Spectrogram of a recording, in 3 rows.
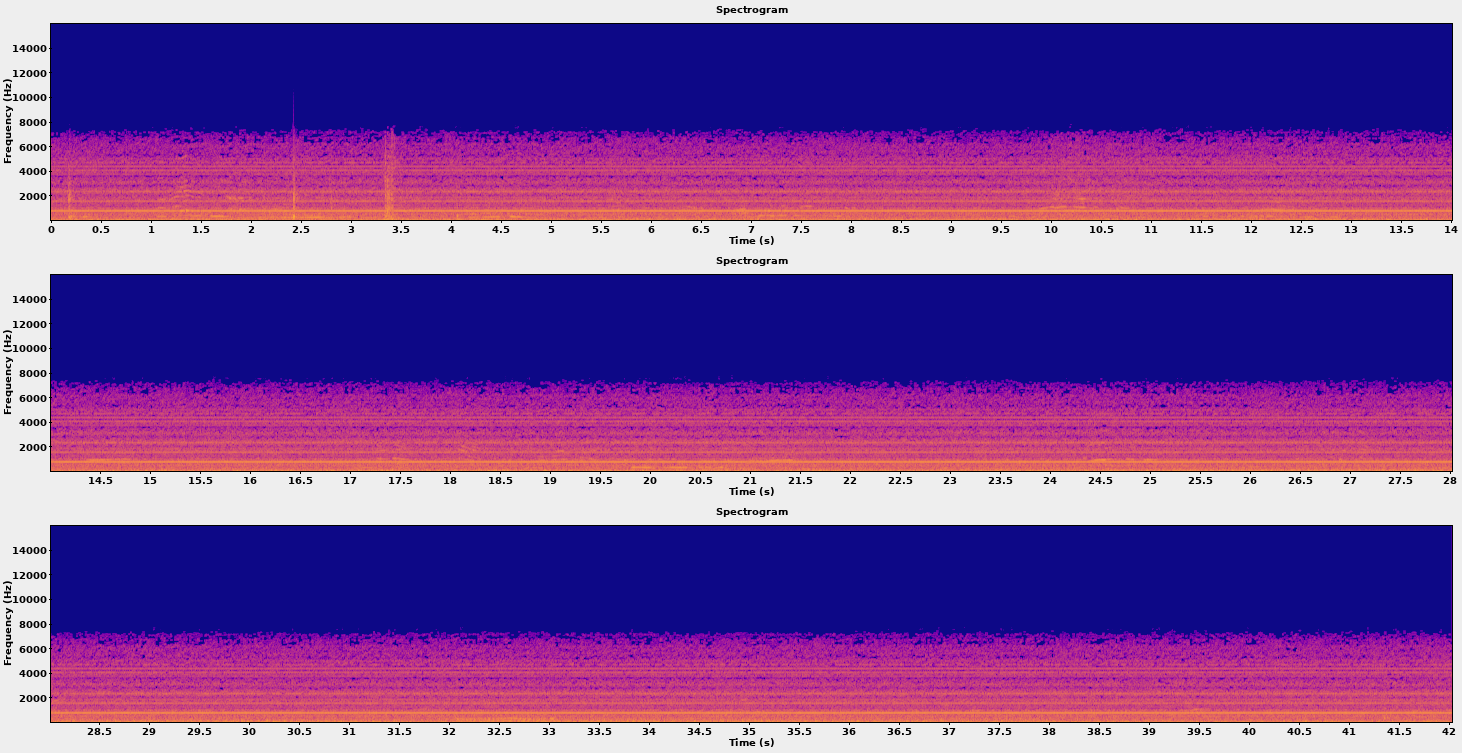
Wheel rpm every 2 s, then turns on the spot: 0, 0, 0, 0, 0, 0, 0, 0, 0, 0, 0, 0, 0, 0, 0, 0, 0, 0, 0, 0, 0.
none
